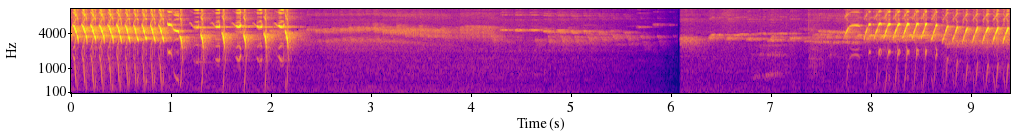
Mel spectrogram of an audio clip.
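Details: Canary song used to get other canaries to sing: a dense high trill and a few sweeping notes at the start, several quiet seconds, then a loud, fast, ringing trill resumes.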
